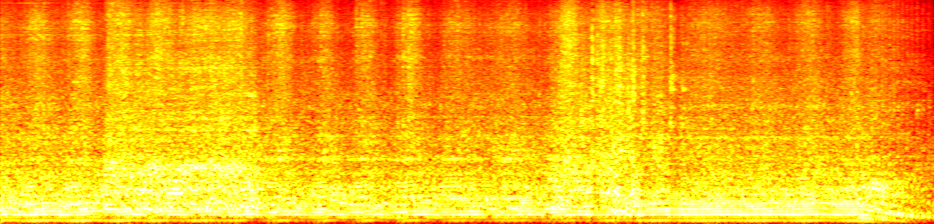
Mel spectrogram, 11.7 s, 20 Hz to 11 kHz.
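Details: Husqvarna ST224 snow blower after replacing the drive tensioner spring (drive had stopped working, spring found lying in driveway): small engine fires and holds a steady, even buzz with clattering auger, no misses or hunting; drive now works.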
